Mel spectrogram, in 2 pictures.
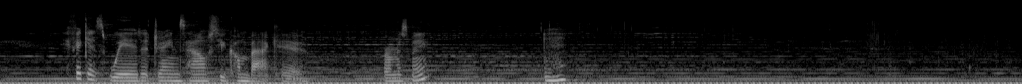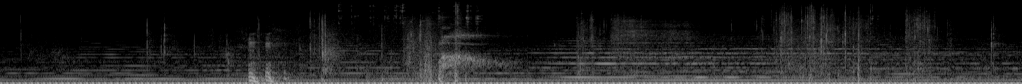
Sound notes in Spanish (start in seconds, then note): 12.5 Oscar suspira; 12.6 Oscar se ríe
